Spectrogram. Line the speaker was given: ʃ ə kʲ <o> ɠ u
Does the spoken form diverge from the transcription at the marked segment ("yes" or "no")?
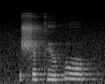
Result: yes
